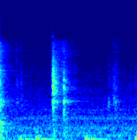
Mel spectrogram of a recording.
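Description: Quiet, close typing on a computer keyboard, a short run of scattered key clicks with one sharper tap in the middle.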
